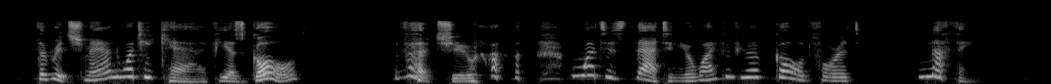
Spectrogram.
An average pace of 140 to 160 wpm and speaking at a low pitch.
No: average, 150 wpm; high, 245 Hz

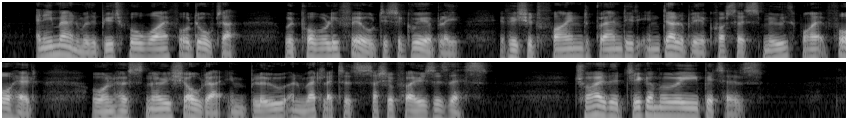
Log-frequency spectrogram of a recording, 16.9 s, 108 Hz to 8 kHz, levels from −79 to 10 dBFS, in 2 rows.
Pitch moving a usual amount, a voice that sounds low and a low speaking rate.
No: average, 3.6 semitones; low, 110 Hz; average, 150 wpm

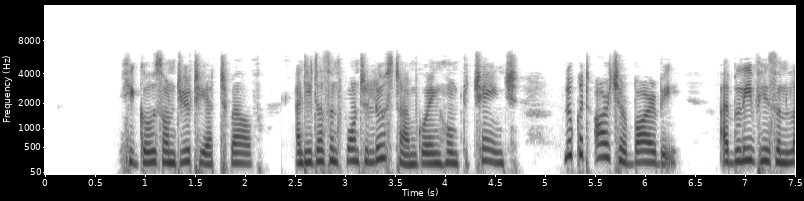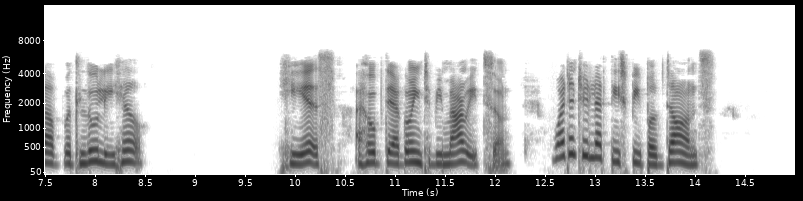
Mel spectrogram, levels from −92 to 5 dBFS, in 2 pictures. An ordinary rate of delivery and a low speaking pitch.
No: average, 190 wpm; high, 200 Hz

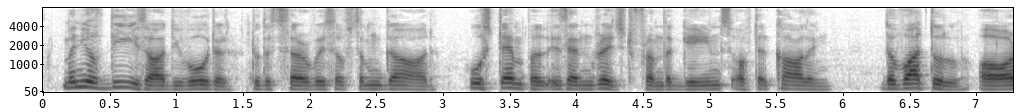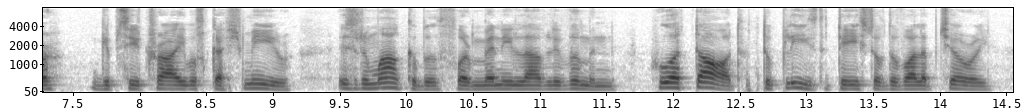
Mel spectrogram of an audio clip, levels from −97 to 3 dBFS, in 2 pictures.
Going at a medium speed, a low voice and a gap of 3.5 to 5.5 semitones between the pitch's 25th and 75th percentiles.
No: average, 180 wpm; low, 130 Hz; average, 2.8 semitones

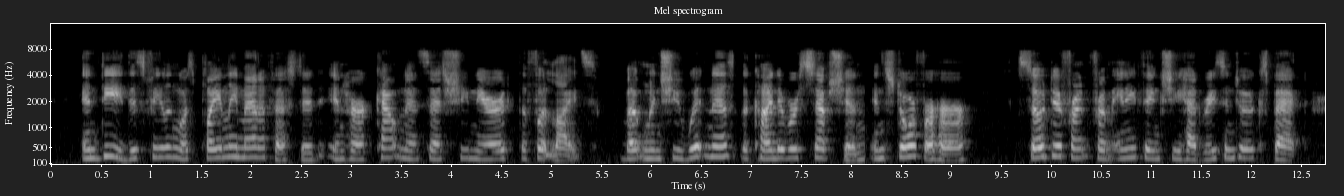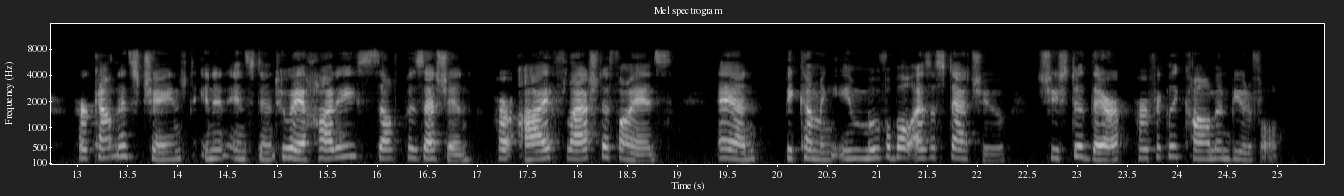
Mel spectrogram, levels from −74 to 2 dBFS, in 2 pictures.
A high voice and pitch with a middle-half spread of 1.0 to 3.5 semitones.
Yes: high, 225 Hz; average, 2.9 semitones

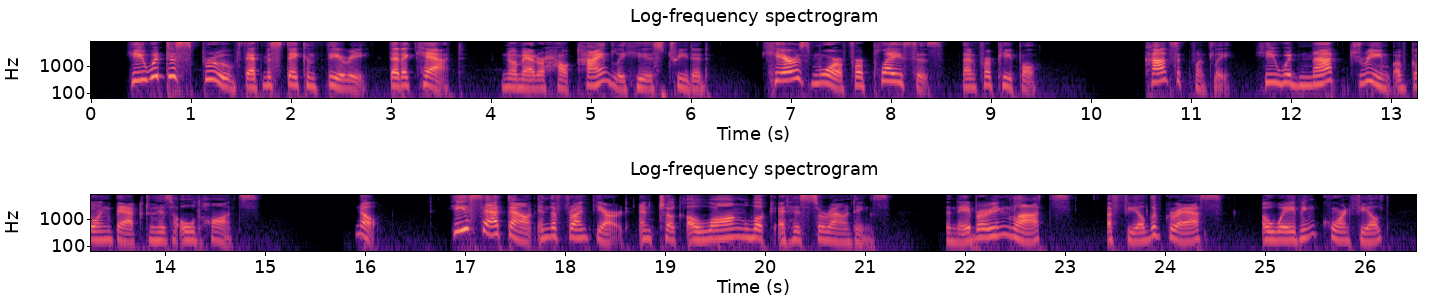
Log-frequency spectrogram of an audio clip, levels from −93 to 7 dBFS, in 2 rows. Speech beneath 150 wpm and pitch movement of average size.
No: average, 140 wpm; wide, 6.0 semitones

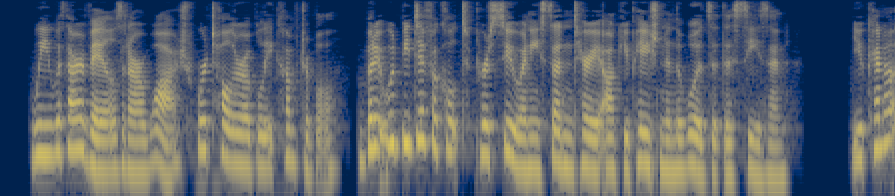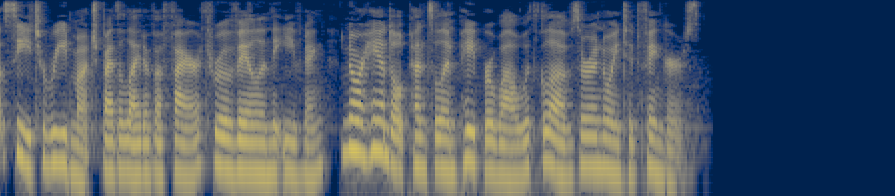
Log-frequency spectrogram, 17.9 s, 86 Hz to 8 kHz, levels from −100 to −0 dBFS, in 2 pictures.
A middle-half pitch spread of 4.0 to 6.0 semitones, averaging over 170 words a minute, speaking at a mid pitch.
Yes: average, 4.7 semitones; average, 185 wpm; medium, 165 Hz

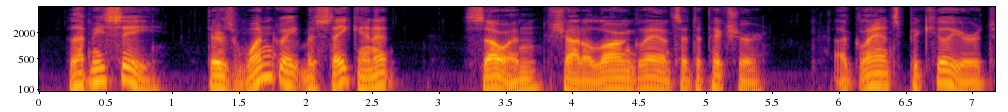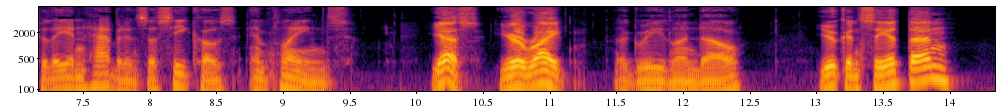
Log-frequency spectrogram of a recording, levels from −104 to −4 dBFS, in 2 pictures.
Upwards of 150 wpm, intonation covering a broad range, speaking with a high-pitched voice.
No: average, 160 wpm; wide, 6.8 semitones; very low, 95 Hz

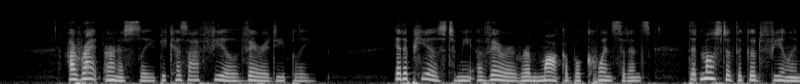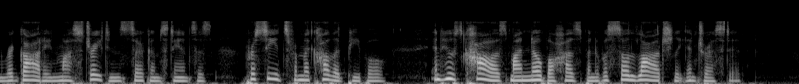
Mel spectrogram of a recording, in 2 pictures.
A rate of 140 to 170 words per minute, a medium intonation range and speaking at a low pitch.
No: average, 155 wpm; average, 3.8 semitones; medium, 180 Hz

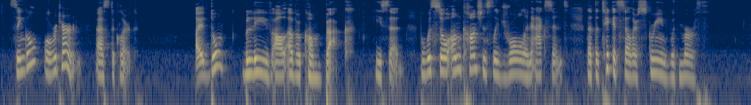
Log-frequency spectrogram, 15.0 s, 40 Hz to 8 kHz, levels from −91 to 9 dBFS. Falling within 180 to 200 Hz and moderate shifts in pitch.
Yes: high, 190 Hz; average, 4.0 semitones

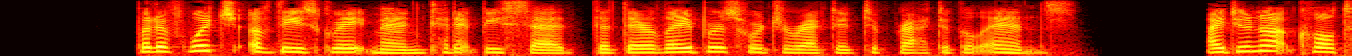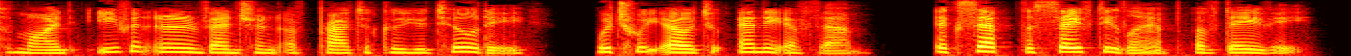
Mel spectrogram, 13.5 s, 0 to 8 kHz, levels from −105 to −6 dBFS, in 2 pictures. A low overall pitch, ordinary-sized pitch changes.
No: high, 195 Hz; average, 4.2 semitones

